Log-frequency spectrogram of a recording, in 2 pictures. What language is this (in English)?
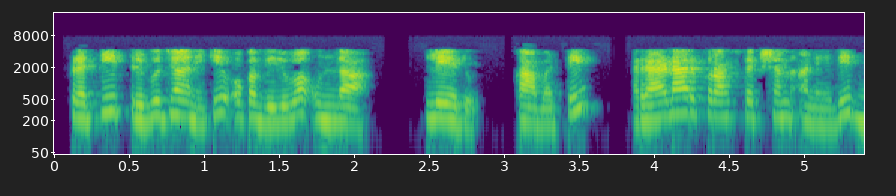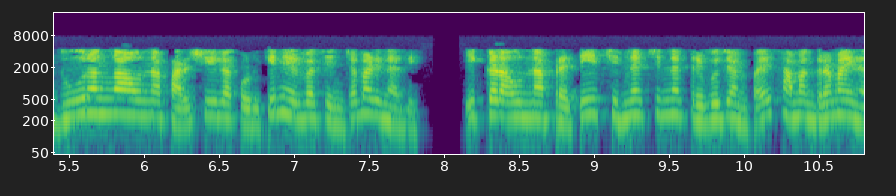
Telugu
